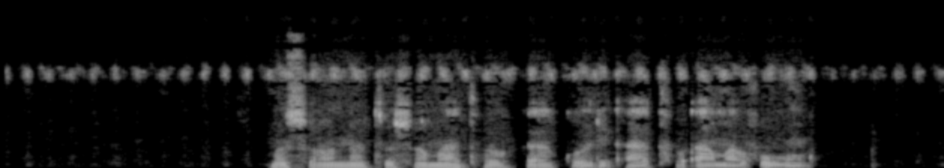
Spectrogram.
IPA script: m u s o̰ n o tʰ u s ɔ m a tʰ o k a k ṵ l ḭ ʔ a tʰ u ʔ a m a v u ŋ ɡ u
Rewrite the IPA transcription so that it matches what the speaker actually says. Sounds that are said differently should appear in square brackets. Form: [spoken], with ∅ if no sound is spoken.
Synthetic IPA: m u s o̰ n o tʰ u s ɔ m a tʰ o k a k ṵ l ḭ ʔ a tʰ u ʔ a m a v u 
